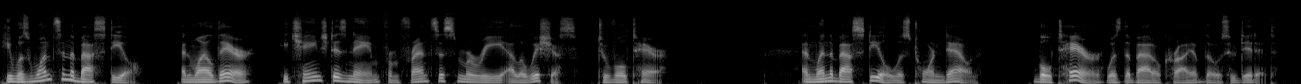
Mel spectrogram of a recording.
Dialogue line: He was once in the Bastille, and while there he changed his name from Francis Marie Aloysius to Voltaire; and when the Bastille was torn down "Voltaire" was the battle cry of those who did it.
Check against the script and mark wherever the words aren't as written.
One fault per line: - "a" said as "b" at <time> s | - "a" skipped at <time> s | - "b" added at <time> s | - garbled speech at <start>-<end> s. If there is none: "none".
none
